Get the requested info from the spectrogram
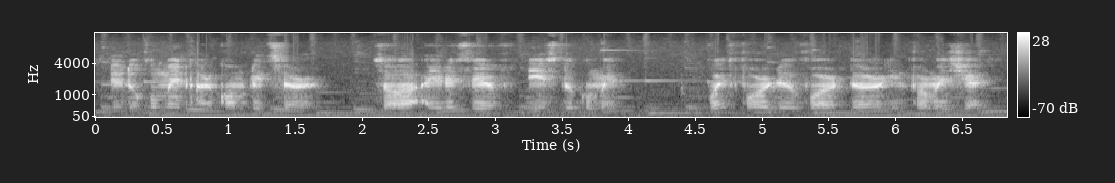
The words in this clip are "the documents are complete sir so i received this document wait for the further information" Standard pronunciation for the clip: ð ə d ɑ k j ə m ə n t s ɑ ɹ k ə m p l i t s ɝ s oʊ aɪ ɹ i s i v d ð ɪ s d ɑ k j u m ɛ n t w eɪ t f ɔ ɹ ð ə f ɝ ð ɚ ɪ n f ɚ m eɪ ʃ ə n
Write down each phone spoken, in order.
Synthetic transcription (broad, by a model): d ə d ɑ k j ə m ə n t ɑ ɹ k ə m p l i t s ɝ s oʊ aɪ ɹ i s i v d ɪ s d ɑ k j u m ɛ n t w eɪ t f ɔ ɹ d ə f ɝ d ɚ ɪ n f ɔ m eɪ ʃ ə n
